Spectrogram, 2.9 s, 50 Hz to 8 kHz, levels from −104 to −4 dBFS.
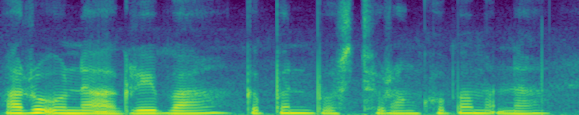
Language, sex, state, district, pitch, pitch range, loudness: Garo, female, Meghalaya, West Garo Hills, 200 Hz, 195-210 Hz, -16 LUFS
